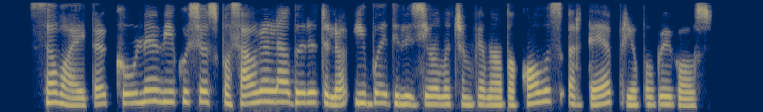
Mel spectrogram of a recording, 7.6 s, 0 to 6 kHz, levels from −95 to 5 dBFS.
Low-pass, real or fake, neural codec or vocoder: 5.4 kHz; fake; codec, 16 kHz, 2 kbps, X-Codec, HuBERT features, trained on balanced general audio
